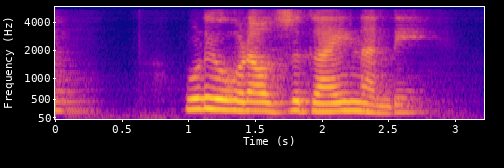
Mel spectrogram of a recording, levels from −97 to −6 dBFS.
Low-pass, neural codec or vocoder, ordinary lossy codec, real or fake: 5.4 kHz; codec, 16 kHz, about 1 kbps, DyCAST, with the encoder's durations; AAC, 32 kbps; fake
